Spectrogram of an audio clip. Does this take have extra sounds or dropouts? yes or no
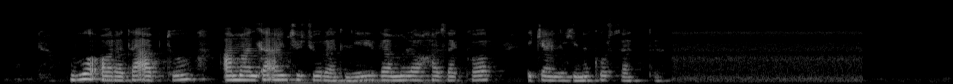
no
